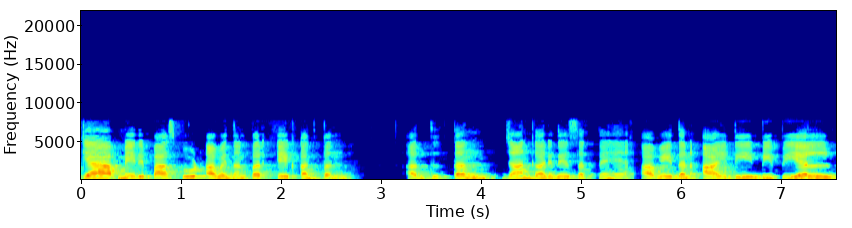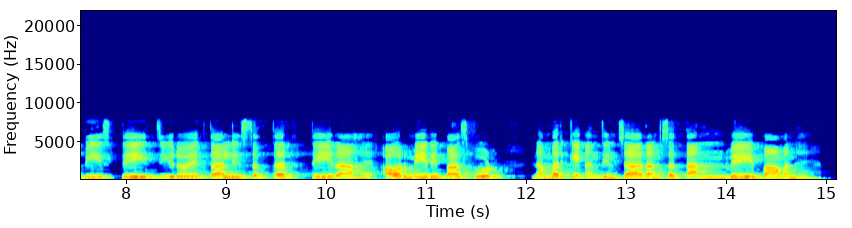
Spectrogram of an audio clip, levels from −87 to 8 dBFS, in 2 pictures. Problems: echo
